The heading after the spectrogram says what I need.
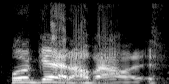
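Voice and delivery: put-on loud Brooklyn accent. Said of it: "Doing this Brooklyn accent".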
